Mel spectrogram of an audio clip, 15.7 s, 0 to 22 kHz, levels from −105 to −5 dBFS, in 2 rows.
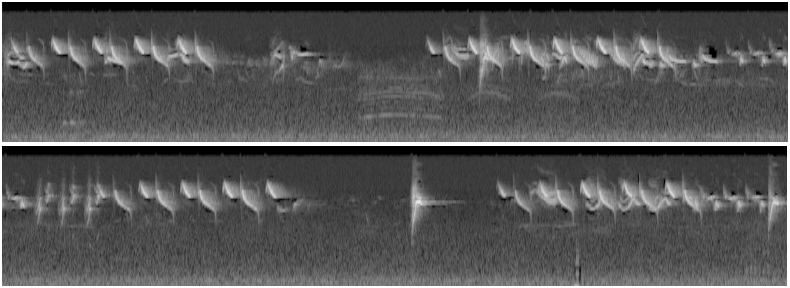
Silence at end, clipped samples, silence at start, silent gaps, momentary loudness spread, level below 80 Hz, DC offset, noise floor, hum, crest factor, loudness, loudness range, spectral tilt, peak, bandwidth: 0 s; under 0.1%; 0 s; none; 15 LU; -62 dBFS; under 0.1%; -55 dBFS; none; 22 dB; -22 LUFS; 6 LU; 2.5 dB/octave; -6 dBFS; 16.5 kHz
